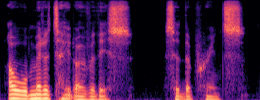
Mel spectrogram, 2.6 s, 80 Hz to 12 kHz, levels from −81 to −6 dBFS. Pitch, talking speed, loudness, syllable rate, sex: 110 Hz, 185 wpm, -18 LUFS, 6.2 syllables/s, male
